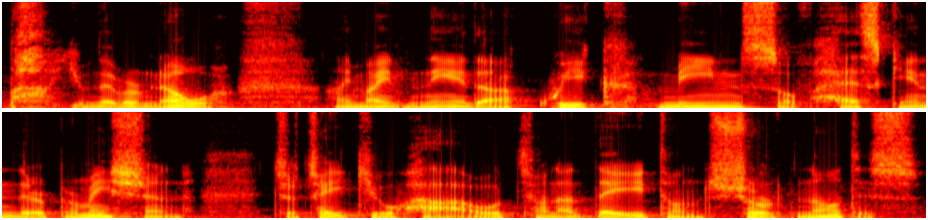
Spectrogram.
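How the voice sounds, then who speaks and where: Guy doing a smug teasing young villain for asmr romance, slow n drawly, bit of gravel in the voice. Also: deep voice, animated, full character voice.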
